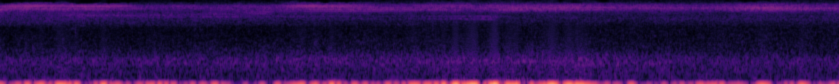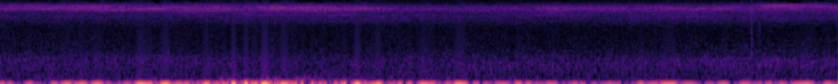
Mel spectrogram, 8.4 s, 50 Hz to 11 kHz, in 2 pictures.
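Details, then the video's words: Japanese summer cicadas in Nisshin, about 20 km from downtown Nagoya, recorded at 2 PM on 28 July 2021; an even, high-pitched sizzling chorus persists nonstop, overlaid by deep rumble and a brief low thump midway. "Summer Cicadas Sounds"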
